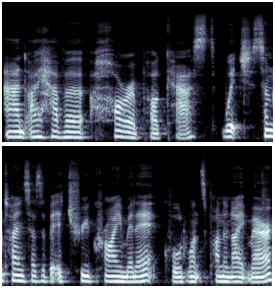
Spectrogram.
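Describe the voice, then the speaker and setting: A woman with an English accent on a very clean recording, the background silent. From England. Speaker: podcaster. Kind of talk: casual chat.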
